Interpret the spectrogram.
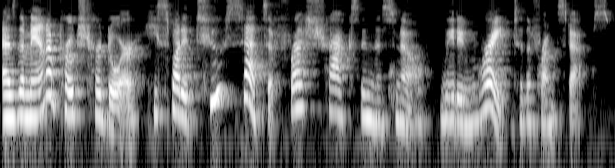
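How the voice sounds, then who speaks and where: A woman storyteller reads a children's tale aloud. Her voice is bright and very lively in pitch, and she leans on key words for dramatic effect. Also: slow pace, few pauses. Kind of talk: expressive children's storybook read-aloud narration.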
